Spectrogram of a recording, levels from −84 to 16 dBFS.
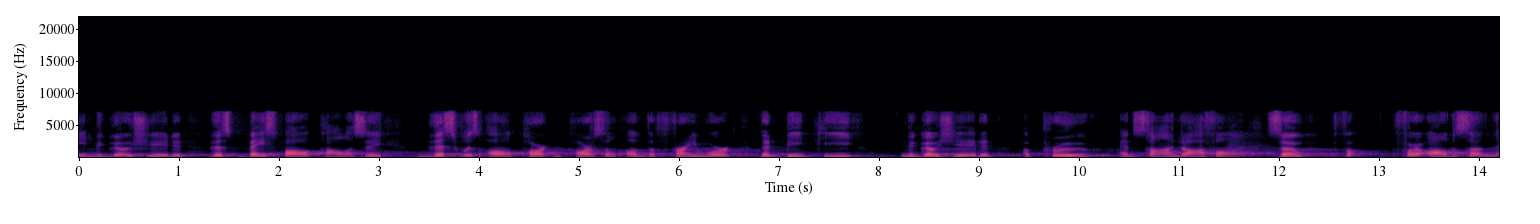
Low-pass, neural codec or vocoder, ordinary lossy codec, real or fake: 7.2 kHz; codec, 24 kHz, 1.2 kbps, DualCodec; AAC, 32 kbps; fake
